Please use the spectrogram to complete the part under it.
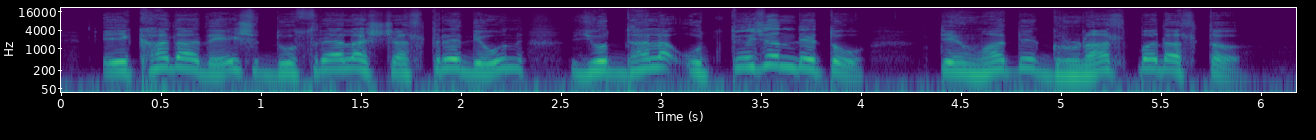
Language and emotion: Marathi, angry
